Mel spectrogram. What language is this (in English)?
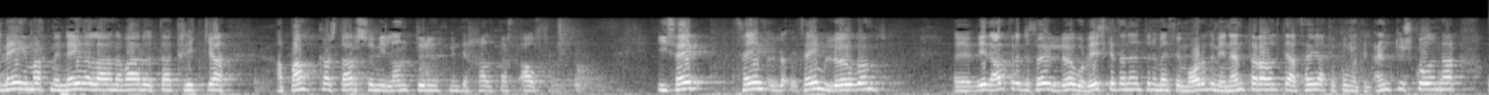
Icelandic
